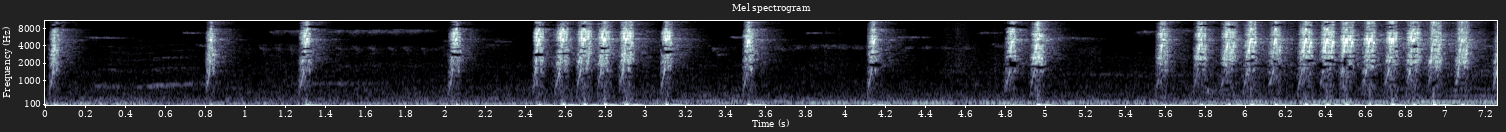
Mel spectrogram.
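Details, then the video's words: Grey-cheeked bulbul, cucak jenggot, in a training and lure recording: scattered high, sharp chips and short whistled notes, breaking into fast rattling runs of chips near the middle and end. "pancingan dan masteran cucak jenggot gacor enak"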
